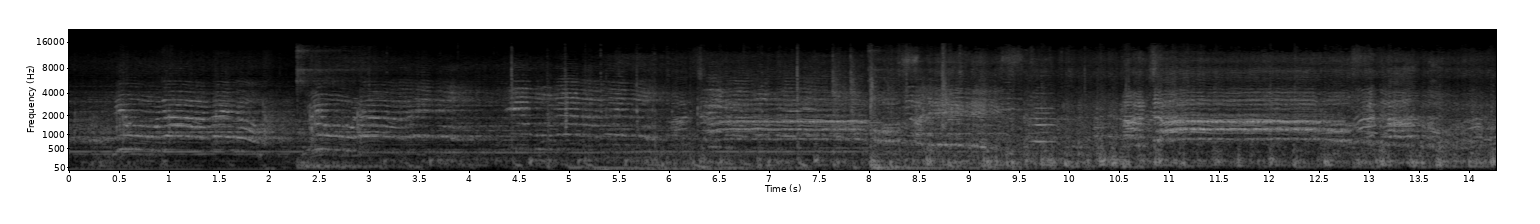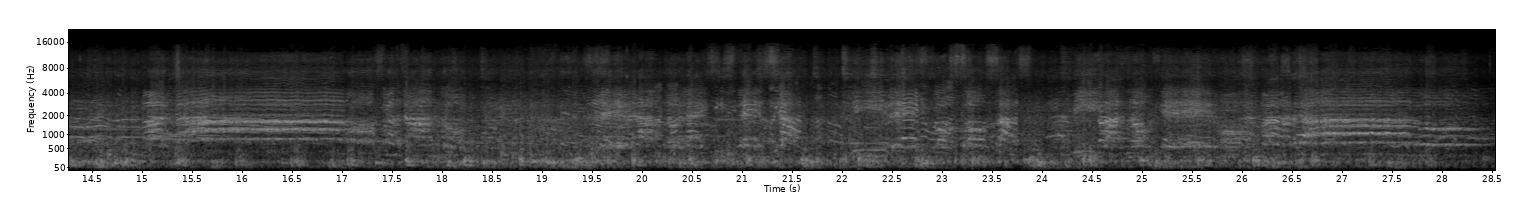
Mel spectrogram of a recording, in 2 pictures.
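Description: A large crowd of protesters shouts a chant, many voices rising together in repeated, rhythmic phrases that stay loud and dense throughout.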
